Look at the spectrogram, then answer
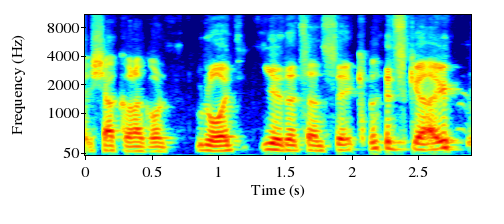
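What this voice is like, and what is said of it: Attempted Birmingham accent. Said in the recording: “Was that your attempt at a Birmingham accent? ... I'm not really sure what it was.”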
